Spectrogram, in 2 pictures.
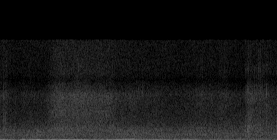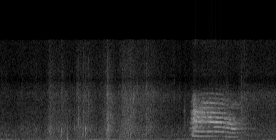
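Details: Attention-seeking white Turkish Angora cat, rolling about on the floor, utters one brief, clear meow that climbs slightly and then falls away, near the end after quiet rustling and low background hum.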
